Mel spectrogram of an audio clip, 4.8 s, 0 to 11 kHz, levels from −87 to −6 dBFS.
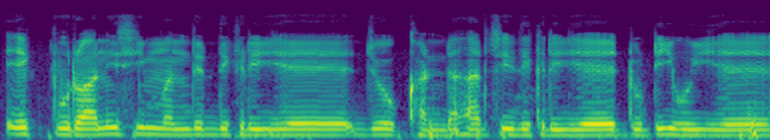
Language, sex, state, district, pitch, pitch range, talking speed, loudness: Hindi, male, Uttar Pradesh, Budaun, 135 Hz, 130-140 Hz, 200 wpm, -17 LUFS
